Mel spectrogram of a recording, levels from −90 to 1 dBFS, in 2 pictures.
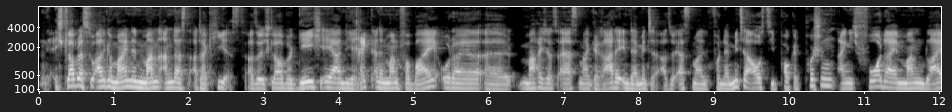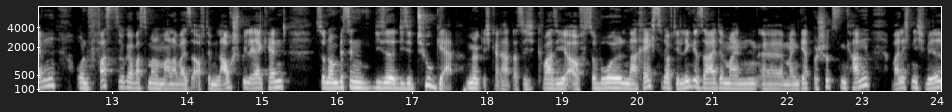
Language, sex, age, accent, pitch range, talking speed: German, male, 20-39, German, 120-145 Hz, 215 wpm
